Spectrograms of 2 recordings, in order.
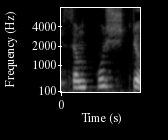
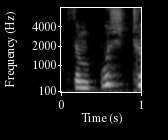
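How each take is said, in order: First: संपुष्ट ending in a dry ṭ; correct unaspirated ending. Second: संपुष्ट drawn out to a puffed ṭh; wrong aspirated ending. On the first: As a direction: say संपुष्ट as sampushṭa, no breath puff. (संपुष्ट के अंत में ट की ध्वनि) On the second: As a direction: say संपुष्ट as sampushṭha. (संपुष्ट के अंत में ठ की ध्वनि) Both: Shown as a demonstration. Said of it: "नहीं".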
